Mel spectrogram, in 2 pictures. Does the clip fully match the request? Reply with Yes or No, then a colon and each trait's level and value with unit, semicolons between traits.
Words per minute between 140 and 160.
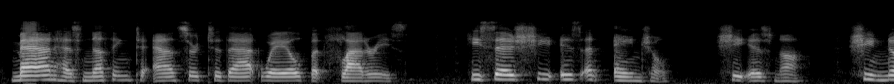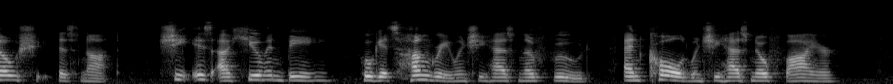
Yes: average, 150 wpm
